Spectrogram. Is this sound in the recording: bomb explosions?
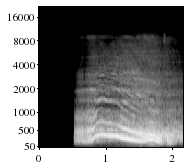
no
